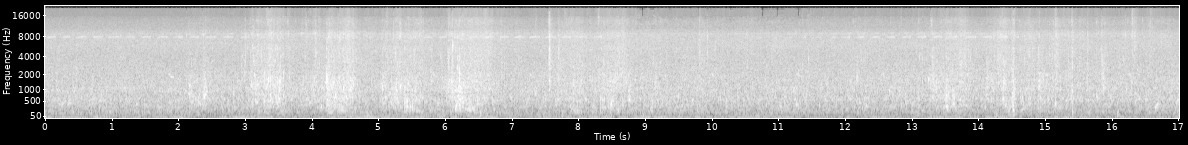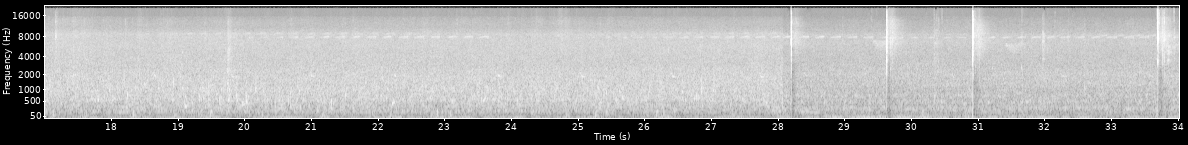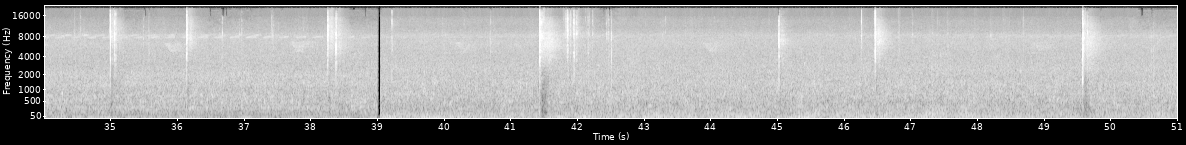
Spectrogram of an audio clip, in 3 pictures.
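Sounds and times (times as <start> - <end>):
rushing water: 0.0 - 51.0
sharp cracks: 38.2 - 38.6, 41.4 - 42.6, 46.4 - 46.8, 49.6 - 50.0.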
